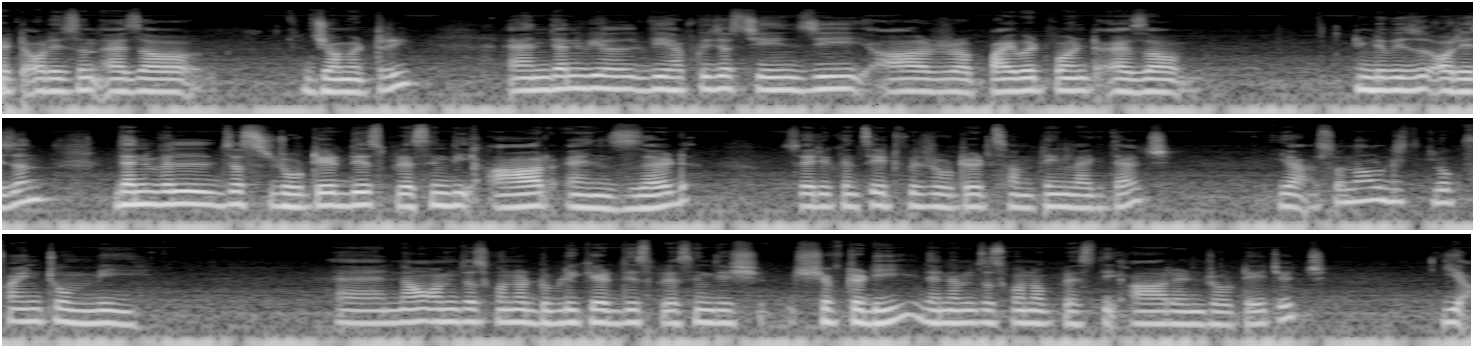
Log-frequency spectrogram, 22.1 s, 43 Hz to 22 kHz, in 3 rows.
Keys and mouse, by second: 0.1-1.6 right drag, 2.2-2.8 shift+middle drag, 3.8-7.2 drag, 9.7 r, 10.4 z, 13.6 ctrl+click, 15.8-16.5 middle drag, 18.8 shift+d, 19.5 r, 20.3 z, 21.9 ctrl+click.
